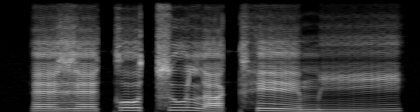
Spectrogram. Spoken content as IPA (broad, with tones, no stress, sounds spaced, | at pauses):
ɛ˨ ɣ ɛ˨ k o˦ t͡s u˦ l a˨ kʰ eː˦˨ m iː˨˦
